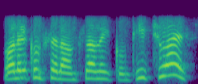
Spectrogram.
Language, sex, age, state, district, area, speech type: Kashmiri, other, 18-30, Jammu and Kashmir, Baramulla, rural, conversation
